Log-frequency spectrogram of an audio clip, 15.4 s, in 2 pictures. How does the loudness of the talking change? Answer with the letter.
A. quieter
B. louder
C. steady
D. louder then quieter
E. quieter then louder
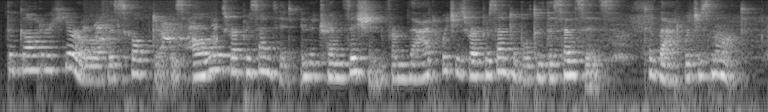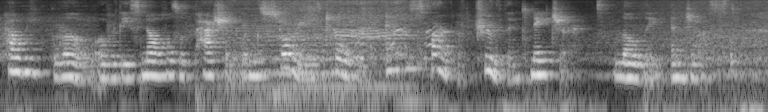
C.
